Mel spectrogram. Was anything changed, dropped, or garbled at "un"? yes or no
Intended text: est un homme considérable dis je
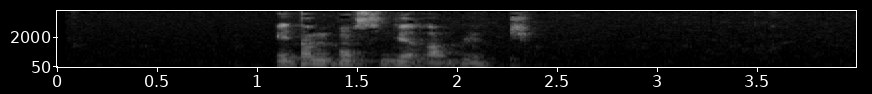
yes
